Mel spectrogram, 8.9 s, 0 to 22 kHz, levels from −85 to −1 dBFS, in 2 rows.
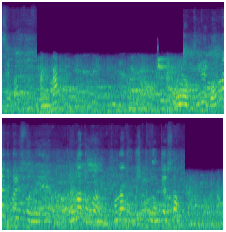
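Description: From 0.68 to 3.62 s and again from 8.09 s to the end, the treble turns dull and a gritty noise rises, the sign of a Bluetooth SBC bit pool drop: the link, which fits a bit pool falling from 31 to 5 (about 50 kbps), starved the top sub-bands.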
